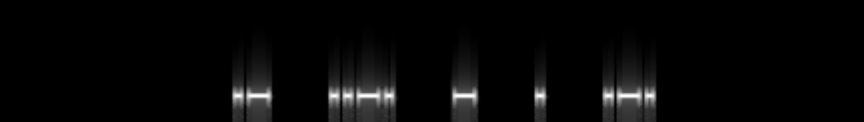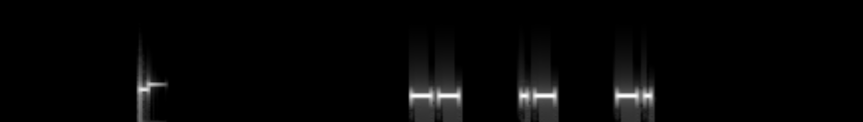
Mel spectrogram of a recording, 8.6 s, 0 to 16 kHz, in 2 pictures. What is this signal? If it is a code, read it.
Morse code, heard as a keyed tone, about 34 wpm, spaced as for 20 wpm, 700 Hz. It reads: AFTER MAN
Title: 3x Character Spacing - Top 300 Words - 35wpm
